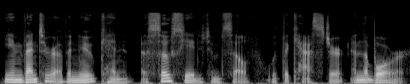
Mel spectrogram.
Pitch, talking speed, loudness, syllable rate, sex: 100 Hz, 205 wpm, -23 LUFS, 5.8 syllables/s, male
